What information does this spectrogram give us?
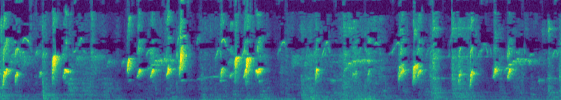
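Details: Nestling European goldfinches of the Major form calling as they are fed in breeding season; steady stream of sharp high chirps in quick clusters, lasting throughout, over faint low noise.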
